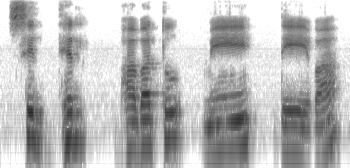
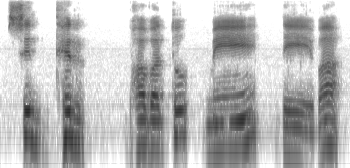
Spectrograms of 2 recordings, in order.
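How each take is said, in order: No difference in how they are said.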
